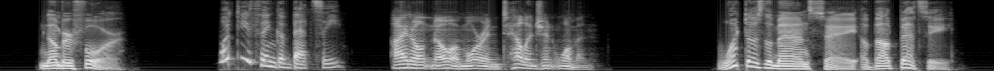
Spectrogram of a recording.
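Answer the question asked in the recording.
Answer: She is the most intelligent woman he knows.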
